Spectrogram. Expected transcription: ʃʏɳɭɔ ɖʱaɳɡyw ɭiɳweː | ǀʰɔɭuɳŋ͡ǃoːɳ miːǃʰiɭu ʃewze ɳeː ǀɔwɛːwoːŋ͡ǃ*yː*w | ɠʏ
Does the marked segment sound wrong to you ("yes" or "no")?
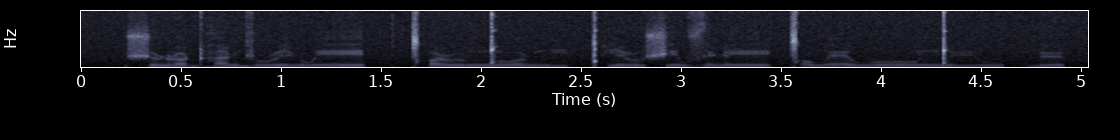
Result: no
